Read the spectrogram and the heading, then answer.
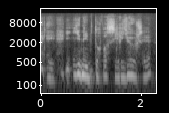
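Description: An actress playing an inquisitive, affectionate, teasing woman in a Dutch radio drama, with a Netherlands accent and an expressive manner. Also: medium pitch, moderate pace, slightly rough. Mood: interested, supportive. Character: inquisitive, affectionate, teasing female partner of an ex-burglar.

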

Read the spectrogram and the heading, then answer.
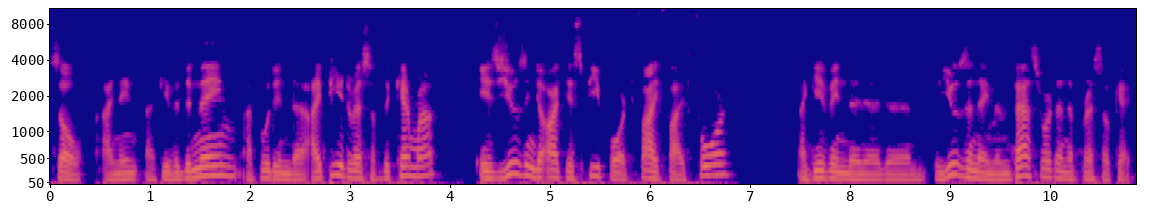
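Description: A middle-aged man giving step-by-step product instructions in a halting, phrase-by-phrase manner. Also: mid-range voice, lively intonation, no room sound, phone-quality sound. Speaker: product trainer and presenter.

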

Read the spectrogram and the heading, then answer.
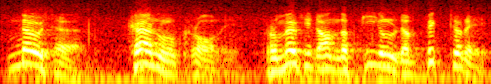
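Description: Swooping, high-voiced army colonel. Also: male voice, huge pitch swings, moderate pace, fairly bright tone, heavily acted. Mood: stern, imperious. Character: commanding, swaggering British army colonel, a husband. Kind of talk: 1950s radio acting. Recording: noisy old 1950s radio recording.

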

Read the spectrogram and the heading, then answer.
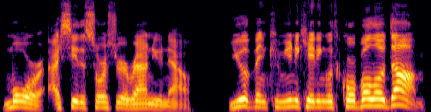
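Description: A man plays a scheming advisor from a fantasy audiobook. He is insistent and calculating, ready to lay blame, with lively pitch and a very dry, close sound. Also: normal speed, dry recording, natural voice. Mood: accusing. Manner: hissing, insistent. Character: scheming, accusatory male advisor to a fantasy commander.

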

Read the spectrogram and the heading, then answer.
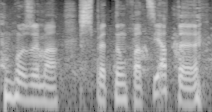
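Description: An actor playing a bald, mocking, pipe-smoking street idler in an audio drama, with sneering colloquial talk. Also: male voice, mid-range voice, slow pace, a little hiss or hum, natural voice.

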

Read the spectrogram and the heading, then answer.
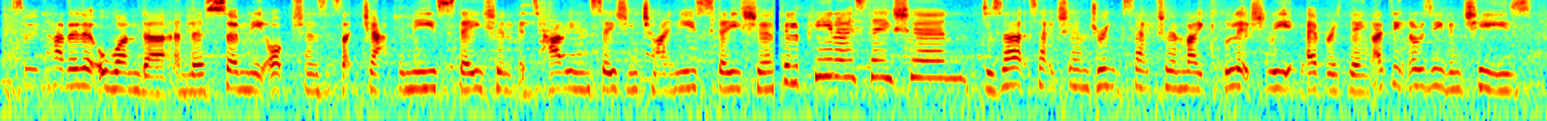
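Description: A woman's voice: medium pitch, fairly quick, few pauses, music in the background. A young British woman in her twenties, chatting enthusiastically to camera as a food vlogger in a big mall buffet restaurant. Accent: British English. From Britain. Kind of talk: casual vlog chat to camera.

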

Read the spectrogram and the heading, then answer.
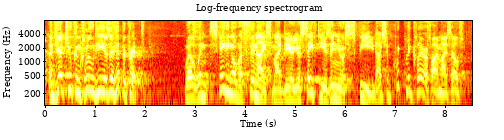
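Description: An older actor playing an assured, provocative philosopher, eloquent and rhetorical in theatrical stage style. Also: male voice, a little high, big pitch swings, normal speed, a bit bright. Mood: wry. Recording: reverberant theatre hall, background hiss.

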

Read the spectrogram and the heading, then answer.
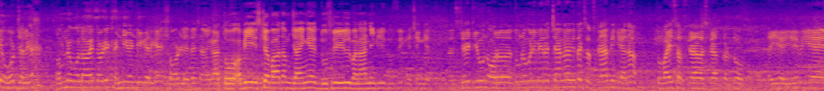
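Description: A man's voice: high voice, level tone, a little fast, a loud crowd. A young man chatting casually as a vlogger into a handheld phone. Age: young adult. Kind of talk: casual vlog chat to camera and friends. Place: busy cafe and outdoor roadside stalls. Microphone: handheld phone at arm's length. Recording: loud street and vehicle noise.

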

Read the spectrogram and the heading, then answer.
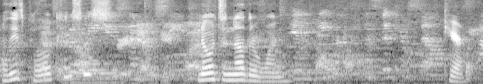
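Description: A woman's voice: mid-range voice, very animated, slow pace, loud music behind the voice. A woman vlogger giving casual commentary as she shops, half murmuring to herself while browsing. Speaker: vlogger, antiques reseller. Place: house and garage at estate sales. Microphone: handheld phone or camera.

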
